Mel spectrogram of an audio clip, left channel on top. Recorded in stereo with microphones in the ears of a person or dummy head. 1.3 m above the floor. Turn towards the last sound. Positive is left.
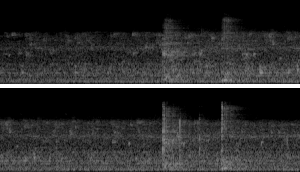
turn(degrees=-45)  # may be behind; listen again after turning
